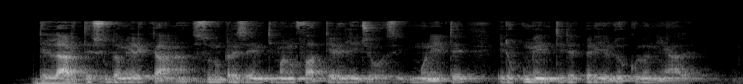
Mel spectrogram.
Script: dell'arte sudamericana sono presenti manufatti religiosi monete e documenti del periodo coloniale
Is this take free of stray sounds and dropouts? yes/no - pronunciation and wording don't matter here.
yes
